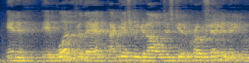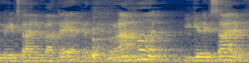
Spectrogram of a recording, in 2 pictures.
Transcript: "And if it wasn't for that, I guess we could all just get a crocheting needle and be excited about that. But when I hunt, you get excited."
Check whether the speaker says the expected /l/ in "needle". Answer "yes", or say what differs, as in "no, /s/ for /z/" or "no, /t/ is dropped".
no, /w/ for /l/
